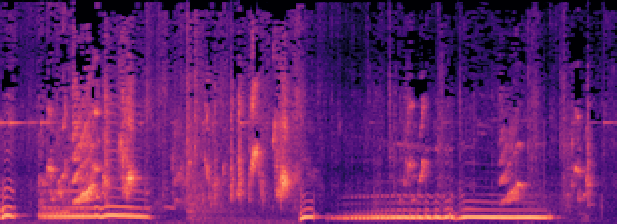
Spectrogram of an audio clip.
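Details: Two long, mellow mourning dove coos with slight wavers, overlaid by scattered high twittering chirps from other birds.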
